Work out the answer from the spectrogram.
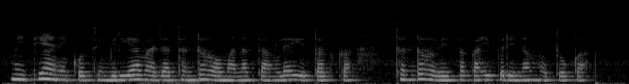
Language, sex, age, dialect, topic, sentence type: Marathi, female, 25-30, Northern Konkan, agriculture, question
